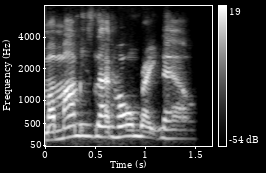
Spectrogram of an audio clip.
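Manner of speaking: put-on, high small child's little-girl voice. Retelling the wife answering a sales call on the house phone: imitating a little girl's voice. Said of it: "her little girl's voice".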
